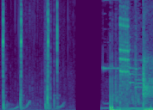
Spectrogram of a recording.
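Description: Animated logo-intro sound effects: a quick run of pops with short rising boing-like glides in the first second. After a brief gap, loud intro music starts about one and a half seconds in.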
